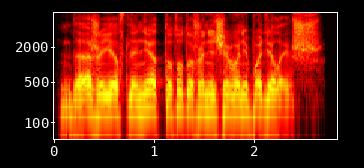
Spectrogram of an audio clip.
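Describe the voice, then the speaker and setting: A man's voice: fairly high pitch, a little fast, vocal fry, a little mellow, dry recording. A man voicing a male orc warrior who speaks in short, blunt questions, recorded dry. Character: brutal orc warrior, male, gruff and weary.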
